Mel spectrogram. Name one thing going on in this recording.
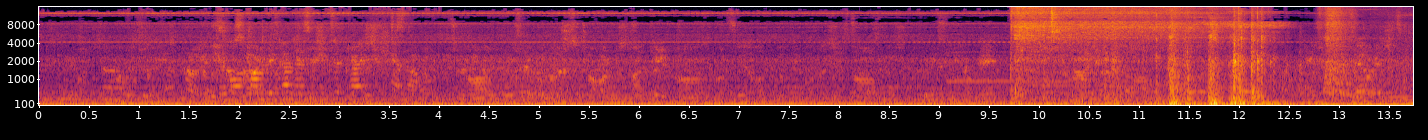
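A tram's motor hums low and steady while it stands still.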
